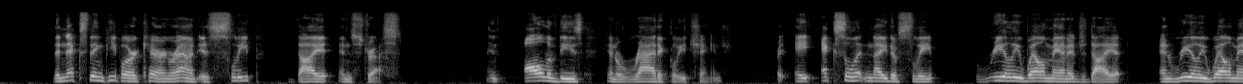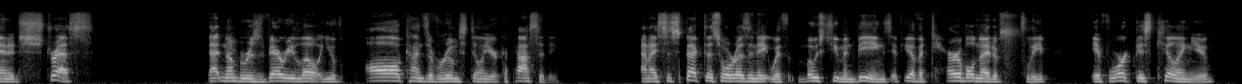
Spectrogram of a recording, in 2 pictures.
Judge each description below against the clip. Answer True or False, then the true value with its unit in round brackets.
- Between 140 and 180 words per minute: True (175 wpm)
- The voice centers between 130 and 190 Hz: True (140 Hz)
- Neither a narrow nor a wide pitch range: True (3.4 semitones)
